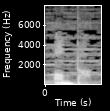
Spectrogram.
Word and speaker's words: Honda: 因为意大利语 H 不发音，所以 Honda 就变成了 Honda。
